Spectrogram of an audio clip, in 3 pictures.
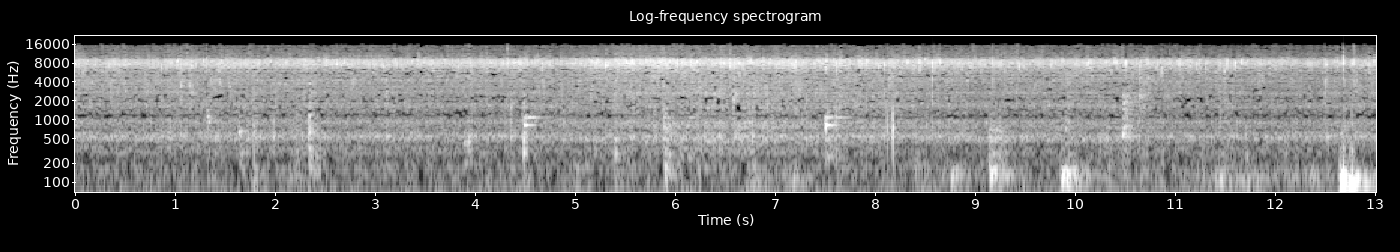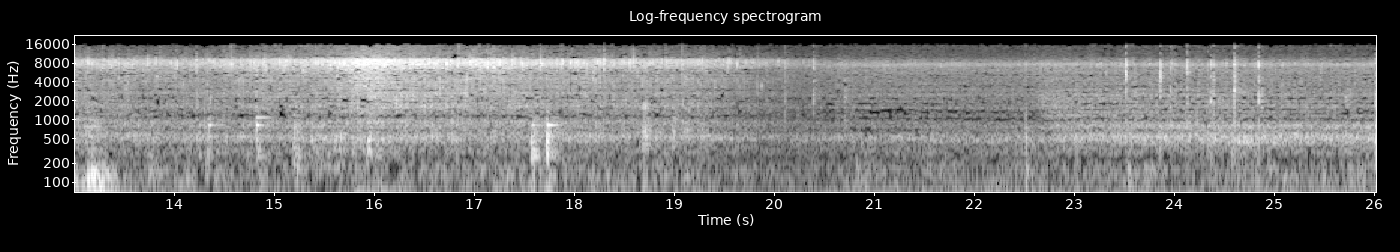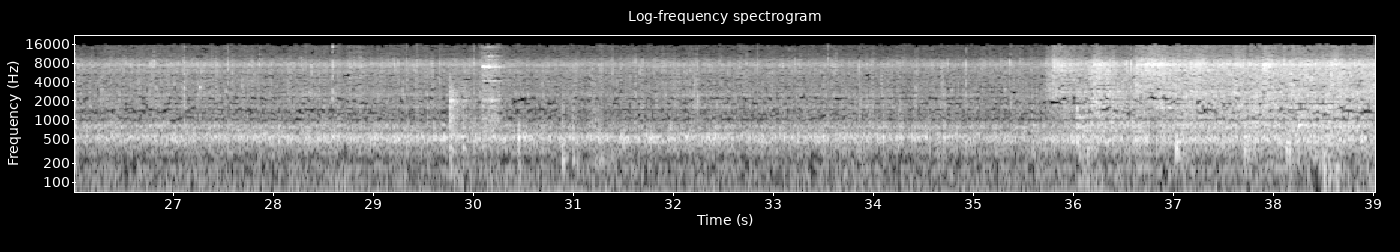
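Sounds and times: onions sizzling in hot oil: 0.0s - 39.0s.

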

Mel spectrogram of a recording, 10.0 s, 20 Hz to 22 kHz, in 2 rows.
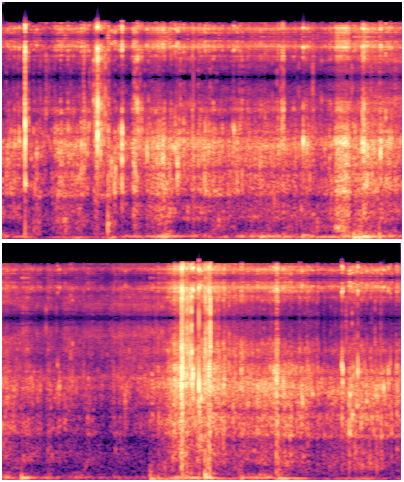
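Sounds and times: kayak paddle strokes: 0.0s - 9.5s
water splashing and lapping: 0.0s - 9.9s.

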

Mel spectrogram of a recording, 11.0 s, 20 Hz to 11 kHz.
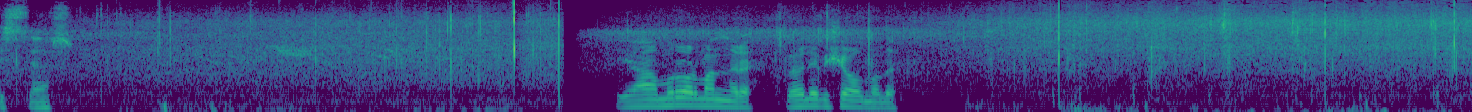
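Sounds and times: rain falling on woodland: 0.0s - 11.0s.

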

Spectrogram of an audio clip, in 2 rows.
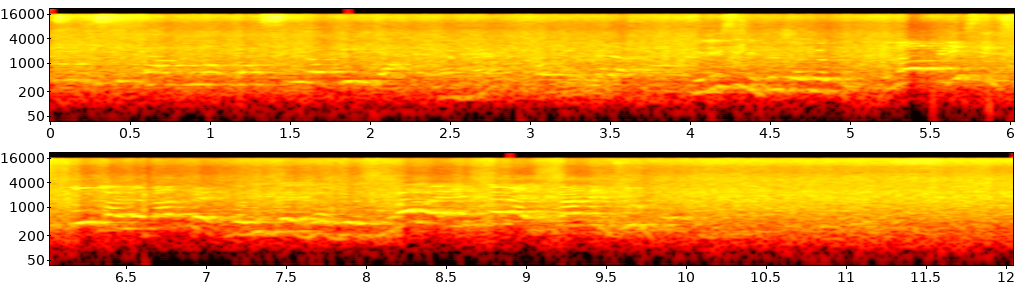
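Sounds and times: voices talking and calling out: 0.0s - 11.8s
dense noisy din: 0.0s - 12.0s.

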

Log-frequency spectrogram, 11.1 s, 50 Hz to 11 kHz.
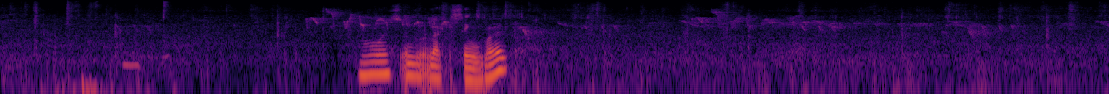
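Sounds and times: distant bird calls: 1.2s - 11.0s.

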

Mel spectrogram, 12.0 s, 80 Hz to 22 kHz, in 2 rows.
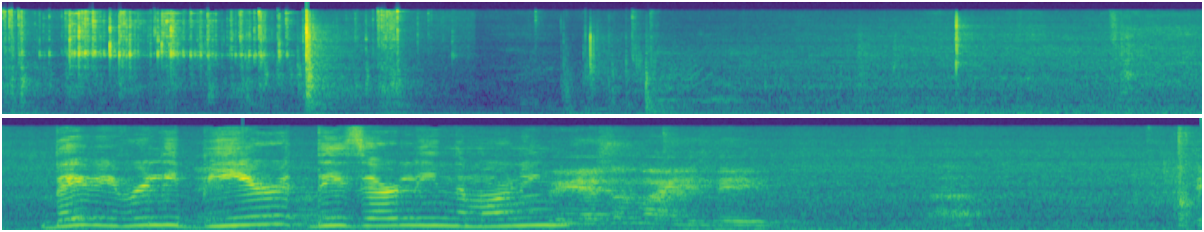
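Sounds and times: keys jangling: 0.0s - 2.4s.

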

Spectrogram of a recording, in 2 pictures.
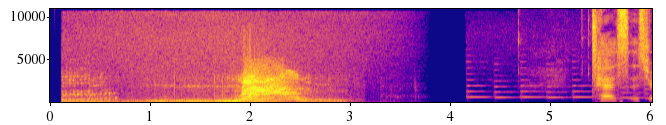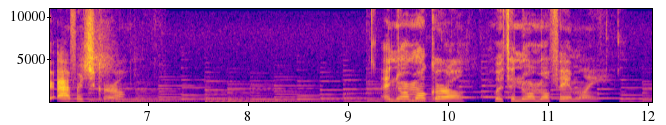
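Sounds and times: dragon roar: 0.1s - 3.2s.

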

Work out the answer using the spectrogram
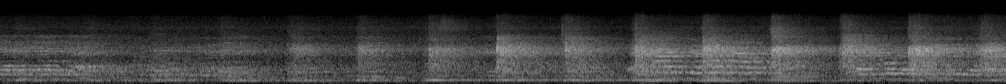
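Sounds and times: rhythmic drum beats: 0.0s - 10.0s.

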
